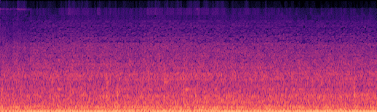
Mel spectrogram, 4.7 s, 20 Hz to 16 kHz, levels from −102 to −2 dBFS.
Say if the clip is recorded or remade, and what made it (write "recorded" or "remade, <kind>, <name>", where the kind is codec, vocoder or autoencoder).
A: recorded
